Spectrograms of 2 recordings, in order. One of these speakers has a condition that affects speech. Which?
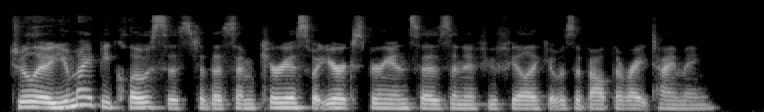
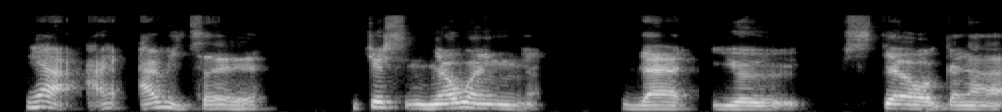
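The second: cerebral palsy; gait corrective surgery at age 14 to 15.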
